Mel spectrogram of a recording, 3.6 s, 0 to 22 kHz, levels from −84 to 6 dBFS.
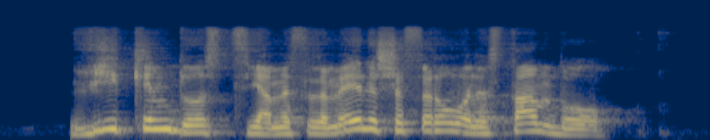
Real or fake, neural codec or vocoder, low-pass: fake; codec, 32 kHz, 1.9 kbps, SNAC; 10.8 kHz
